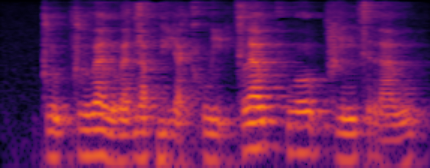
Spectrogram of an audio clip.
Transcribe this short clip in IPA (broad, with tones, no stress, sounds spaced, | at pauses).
k l u˦˥ ʔ k l u˥˩ a̯ l u˦˥ a̯ d a˥˩ p̚ j i˩˦ a̯ kʰ w i˨˩ ʔ k l a˥˩ w kʰ w oː˥˩ p̚ f i˦˥ n t r a˦˥ w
